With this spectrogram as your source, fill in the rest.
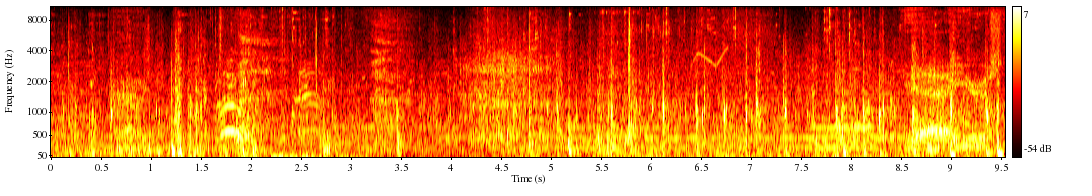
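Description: Horse hooves in the video game Red Dead Redemption 2, a steady clip-clop of a ridden horse under ambient game sound, with a voice talking over it.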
